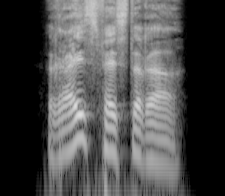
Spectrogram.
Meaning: inflection of reißfest: 1. strong/mixed nominative masculine singular comparative degree 2. strong genitive/dative feminine singular comparative degree 3. strong genitive plural comparative degree
- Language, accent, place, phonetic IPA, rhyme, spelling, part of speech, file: German, Germany, Berlin, [ˈʁaɪ̯sˌfɛstəʁɐ], -aɪ̯sfɛstəʁɐ, reißfesterer, adjective, De-reißfesterer.ogg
